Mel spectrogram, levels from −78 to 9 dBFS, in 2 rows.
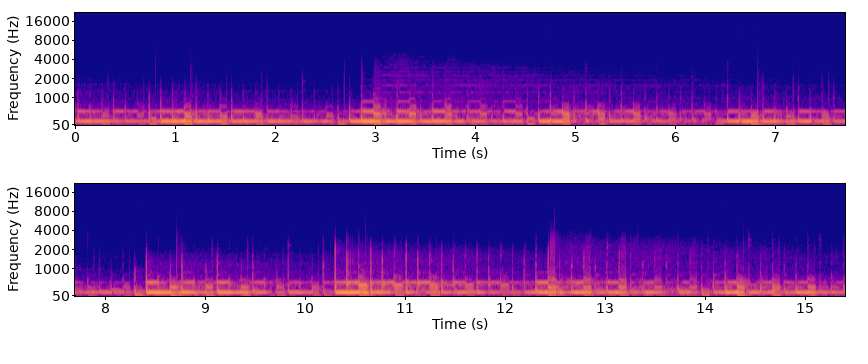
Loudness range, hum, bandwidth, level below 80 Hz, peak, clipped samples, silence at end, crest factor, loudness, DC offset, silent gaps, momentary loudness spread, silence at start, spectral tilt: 5 LU; none; 3 kHz; -46 dBFS; -6 dBFS; under 0.1%; 0 s; 16 dB; -22 LUFS; under 0.1%; none; 11 LU; 0 s; -12.5 dB/octave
